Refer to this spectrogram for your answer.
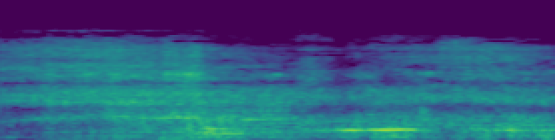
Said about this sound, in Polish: Jakaś mini śmieciarka tu mnie hałasowała.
